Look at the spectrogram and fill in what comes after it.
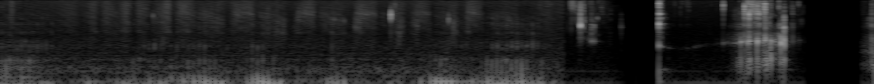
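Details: Cat eating, with steady low, soft munching and chewing noises for about four seconds, then a short break and a brief rising meow-like sound near the end.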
